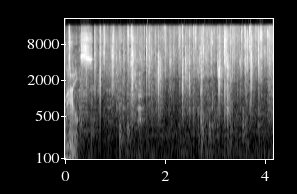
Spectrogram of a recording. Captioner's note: loud crackling and pattering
